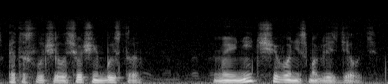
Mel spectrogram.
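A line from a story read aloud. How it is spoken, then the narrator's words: Quietly spoken. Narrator (Russian): Доктор Саломон тихо произнес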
